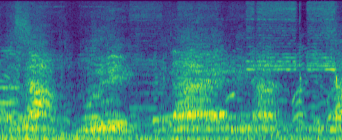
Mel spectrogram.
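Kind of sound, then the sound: crowd, protesters chanting slogans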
